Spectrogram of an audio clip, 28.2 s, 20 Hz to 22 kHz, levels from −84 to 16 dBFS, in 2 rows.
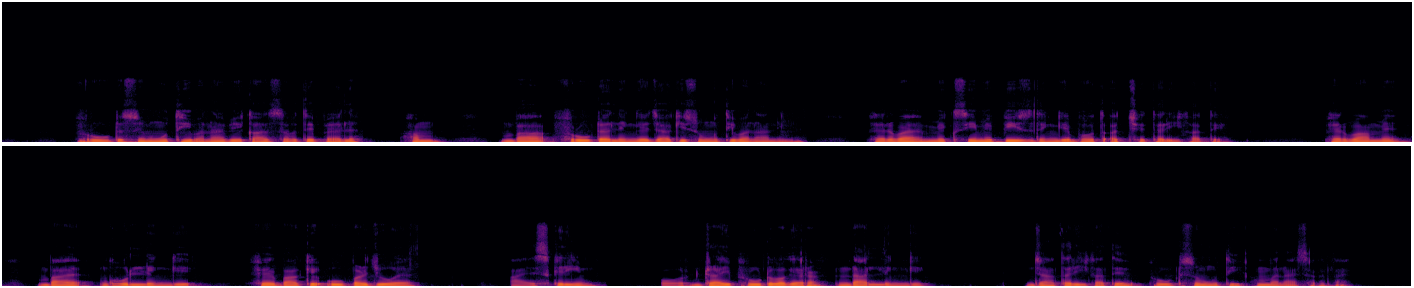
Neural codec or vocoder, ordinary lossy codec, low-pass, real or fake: none; none; 9.9 kHz; real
